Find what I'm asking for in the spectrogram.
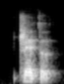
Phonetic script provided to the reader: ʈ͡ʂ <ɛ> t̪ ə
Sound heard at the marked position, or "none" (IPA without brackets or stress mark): ɛ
